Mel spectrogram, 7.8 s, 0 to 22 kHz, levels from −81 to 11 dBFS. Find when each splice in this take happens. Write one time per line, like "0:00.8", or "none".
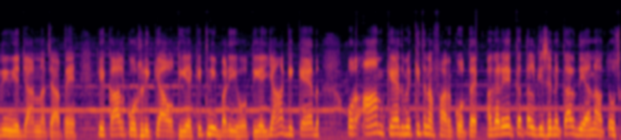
0:06.0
